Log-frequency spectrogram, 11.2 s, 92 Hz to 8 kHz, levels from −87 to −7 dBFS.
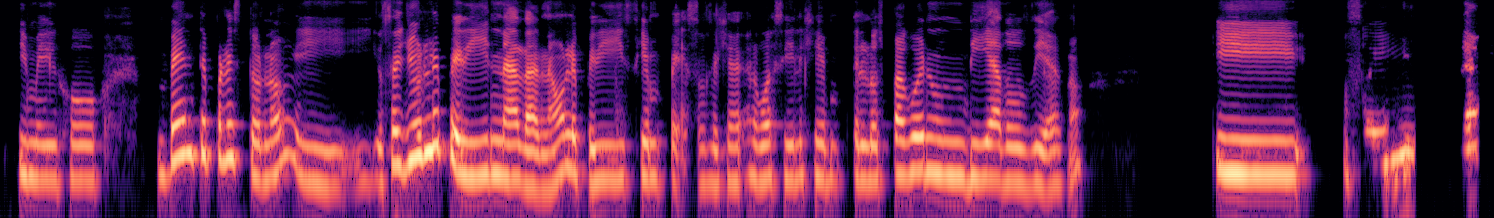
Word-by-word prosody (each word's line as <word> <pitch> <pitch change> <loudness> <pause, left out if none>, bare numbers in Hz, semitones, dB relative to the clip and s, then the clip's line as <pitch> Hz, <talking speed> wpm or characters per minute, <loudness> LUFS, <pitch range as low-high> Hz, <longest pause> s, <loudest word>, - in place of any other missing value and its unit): Y 225 - -2
me 210 -1 -2
dijo: 205 0 -5 0.4
"Ven, 320 +9 +4
te 335 - +2
presto, 310 -8 0
¿no?" 230 +10 -2
Y 195 -3 -7
y - - -6
o - - -8
sea, 275 - +3
yo 300 +4 +6
le 370 +4 +8
pedí 225 - +3
nada, 210 -5 +4
¿no? 180 +7 -1
Le 245 -1 +2
pedí 205 -1 -3
100 210 0 -4
pesos, 190 -1 -11
le 185 - -5
dije, 195 - -7
algo 205 +1 -4
así, 210 0 -6
le 205 - -3
dije: 215 -1 -5 0.2
"Te 210 - -4
los 205 0 -2
pago 225 +3 +2
en 240 -1 +3
1 220 -2 0
día, 210 0 0
2 195 -1 -2
días, 185 0 -2
¿no?" 260 +1 -10 0.9
Y 225 -2 +2 0.2
fue 225 +5 -11
y 320 +5 +1 0.4
te 390 - +1
215 Hz, 210 wpm, -22 LUFS, 200-240 Hz, 0.9 s, le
